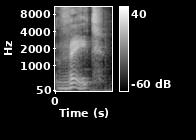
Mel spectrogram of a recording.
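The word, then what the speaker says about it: ב: separate letter from bait called vait and that is a clue that unlike this count unlike the way this is pronounced with the dot without the dot it's pronounced like the letter v in vine so it's not b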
